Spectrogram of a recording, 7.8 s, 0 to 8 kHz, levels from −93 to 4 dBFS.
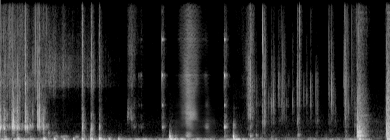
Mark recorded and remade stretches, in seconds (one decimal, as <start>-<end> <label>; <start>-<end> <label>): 0.0-3.5 recorded; 3.5-4.3 remade; 4.3-7.8 recorded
